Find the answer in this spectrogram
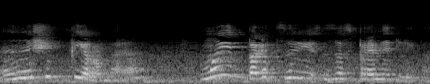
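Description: A woman speaks at a very slow pace with a high pitch. Noticeable background noise and audible room echo fill the recording. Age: 40s. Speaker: lecturer on parenting. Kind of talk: lecture.

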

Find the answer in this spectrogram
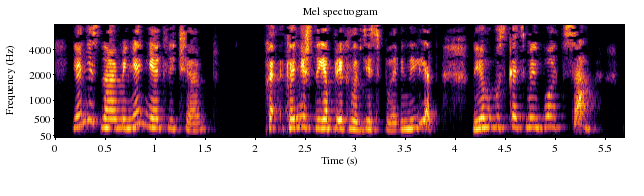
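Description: The speech runs at a very fast pace with ordinary pitch variation. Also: woman, high pitch for a woman. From Uzbekistan. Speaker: Torah teacher giving a weekly lesson. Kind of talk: lecture. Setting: online call with audio problems.

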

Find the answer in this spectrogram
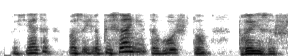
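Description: Pitched fairly high, a man talks at a very slow pace. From Latvia (Soviet Union). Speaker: retired mathematician, lecturer. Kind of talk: lecture.

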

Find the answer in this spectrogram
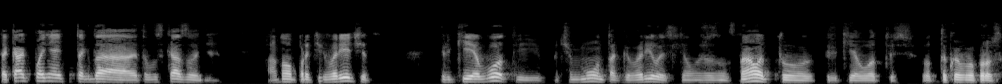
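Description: In a normal speaking voice, a man talks at a moderate pace in a medium pitch with ordinary pitch variation. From Yekaterinburg, Russia. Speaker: yeshiva student asking question. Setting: online call, microphone enabled.

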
